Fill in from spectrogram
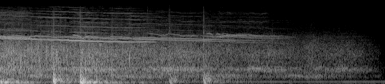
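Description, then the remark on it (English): Fireworks pop and crackle in a scattered series of sharp bursts over a steady hissing wash, with a faint crowd murmur underneath, gradually fading toward the end, from a computer game's exit scene. “So you get a crowd and some fireworks.”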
